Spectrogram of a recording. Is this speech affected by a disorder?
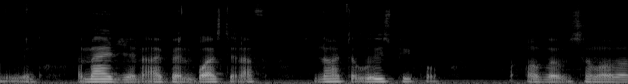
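Yes: cerebral palsy; quadriplegic.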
